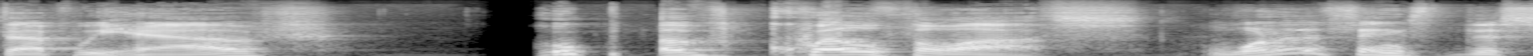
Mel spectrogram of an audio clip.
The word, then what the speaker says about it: Quel'Thalas: I always just pronounced it Quel'Thalas. I always thought that was just not pronounced with the Q sound. It was pronounced with like a K sound, Quel'Thalas.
